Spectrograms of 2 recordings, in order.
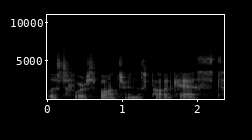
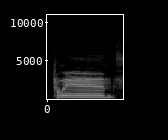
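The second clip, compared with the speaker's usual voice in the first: very high, drawn-out "twins"; silly call-out; 13 semitones higher, 4 dB louder than usual. Acted. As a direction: sing out "twins" in a high squeal. Silly call-and-response word on phone.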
